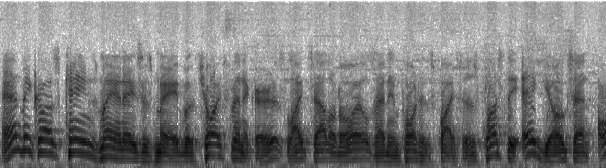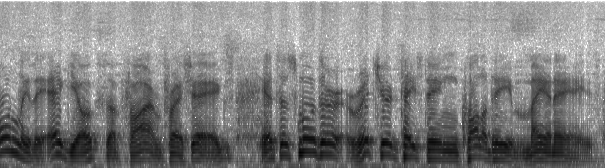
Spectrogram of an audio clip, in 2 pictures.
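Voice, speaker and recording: A man's voice: medium pitch, big pitch swings, measured pace, hardly any pauses, a little mellow, rough recording. A man reading scripted copy as a radio announcer in a polished, formal 1960s newscast style. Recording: 1960s AM radio aircheck, hum and hiss.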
